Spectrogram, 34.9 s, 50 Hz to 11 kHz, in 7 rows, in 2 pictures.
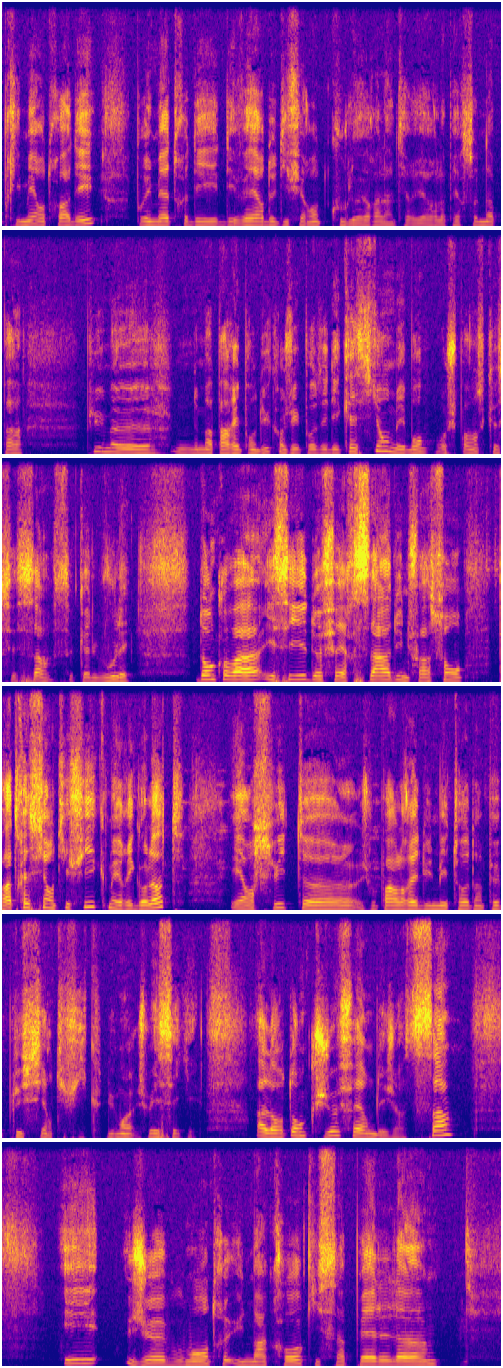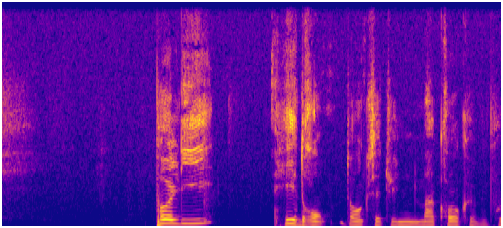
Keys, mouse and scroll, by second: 0.5-1.3 drag, 4.4-7.1 drag, 7.8 scroll up 1, 8.0 scroll down 1, 8.9 right click, 9.8 scroll down 1, 10.3-11.7 drag, 24.2 click, 25.5 click, 27.4 click.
